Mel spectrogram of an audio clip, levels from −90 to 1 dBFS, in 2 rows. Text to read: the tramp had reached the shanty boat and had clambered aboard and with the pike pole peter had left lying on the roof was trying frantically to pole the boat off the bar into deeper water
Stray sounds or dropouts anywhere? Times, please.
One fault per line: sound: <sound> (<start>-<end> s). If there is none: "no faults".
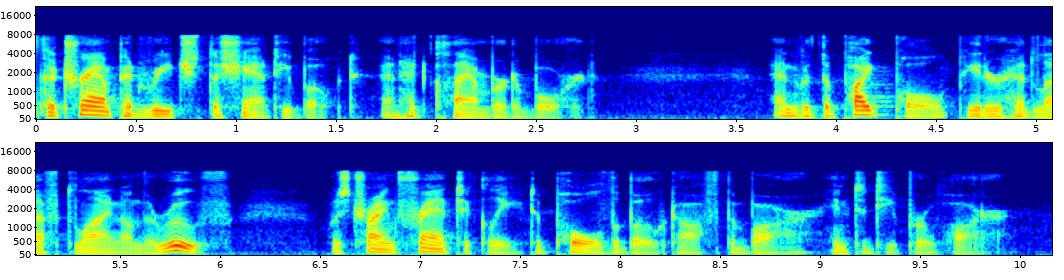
no faults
